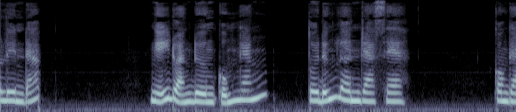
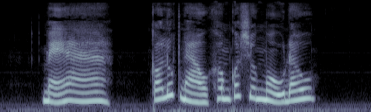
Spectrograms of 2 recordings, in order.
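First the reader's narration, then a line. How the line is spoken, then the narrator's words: Gentle smiling daughter. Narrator (Vietnamese): Con gái tôi mỉm cười, ôn tồn nói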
